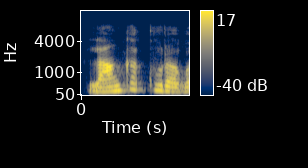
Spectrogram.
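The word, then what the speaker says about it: 蘭学: 합니다 저 난학이 발전해요 그 일본 발음으로 랑카쿠라고 하거든요 랑카쿠라고 하는 나나계 발달해서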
